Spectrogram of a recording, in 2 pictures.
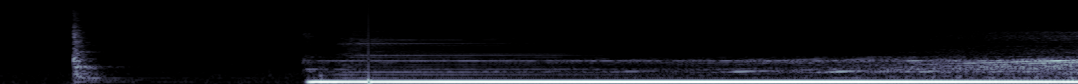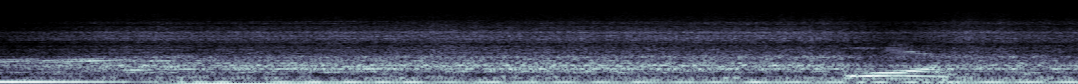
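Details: Furnace draft inducer motor just replaced after the old one squealed and failed to start despite a new capacitor: a short click, then a smooth, steady hum with no rubbing or rattle; new inducer running properly.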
